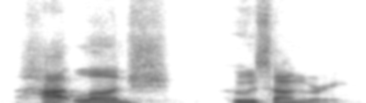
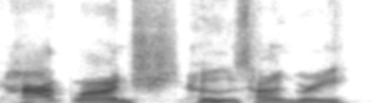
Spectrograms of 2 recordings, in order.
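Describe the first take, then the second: First: Said in the usual way. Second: High-pitched imitation of a school lunch guy; eccentric lunch guy. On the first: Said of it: "all he could say was". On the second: Eccentric lunch guy calls students to hot lunch, high imitated call. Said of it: "he would say it like".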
